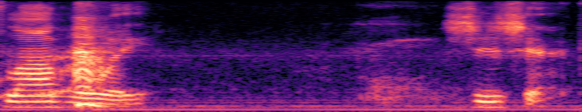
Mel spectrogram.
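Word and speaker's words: Slavoj Žižek: the duck really cool says it's pronounced slavoy shishek thanks really someone wants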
